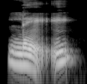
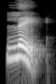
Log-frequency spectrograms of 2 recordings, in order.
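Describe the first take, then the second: First: The word has a dipping third tone. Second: The word has a falling fourth tone. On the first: It means accumulate. "it's the third tone" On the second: It means tired. "a falling tone, fourth tone"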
